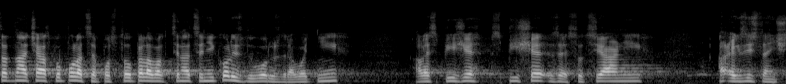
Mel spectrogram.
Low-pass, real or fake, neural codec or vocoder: 14.4 kHz; fake; vocoder, 44.1 kHz, 128 mel bands every 256 samples, BigVGAN v2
